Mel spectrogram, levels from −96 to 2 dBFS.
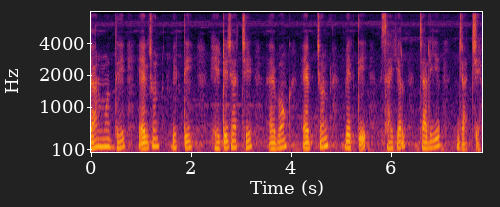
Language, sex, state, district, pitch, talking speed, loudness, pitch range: Bengali, male, Tripura, West Tripura, 145 Hz, 90 wpm, -21 LUFS, 135-165 Hz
